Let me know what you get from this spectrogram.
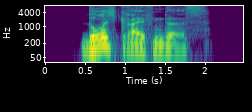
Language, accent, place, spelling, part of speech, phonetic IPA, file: German, Germany, Berlin, durchgreifendes, adjective, [ˈdʊʁçˌɡʁaɪ̯fn̩dəs], De-durchgreifendes.ogg
- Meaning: strong/mixed nominative/accusative neuter singular of durchgreifend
